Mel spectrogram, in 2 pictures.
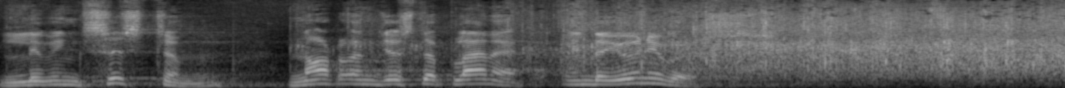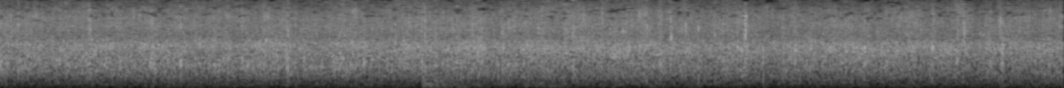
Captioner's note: applause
